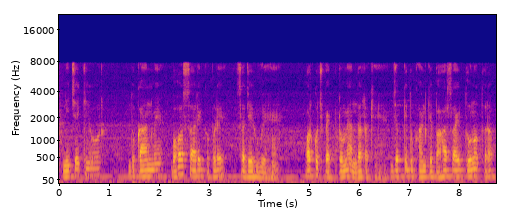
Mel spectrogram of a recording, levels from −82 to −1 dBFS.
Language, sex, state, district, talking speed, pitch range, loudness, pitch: Hindi, male, Chhattisgarh, Korba, 170 wpm, 100-110 Hz, -20 LUFS, 105 Hz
